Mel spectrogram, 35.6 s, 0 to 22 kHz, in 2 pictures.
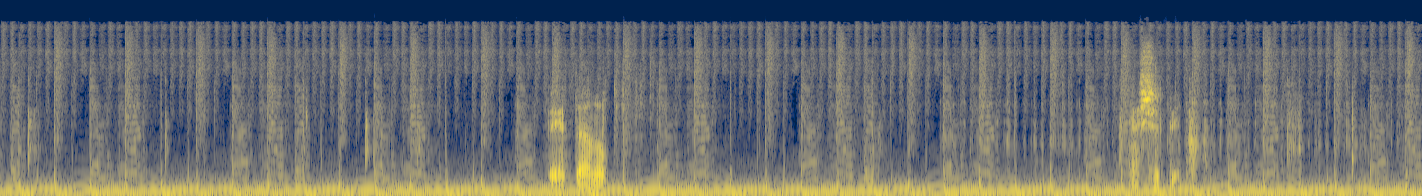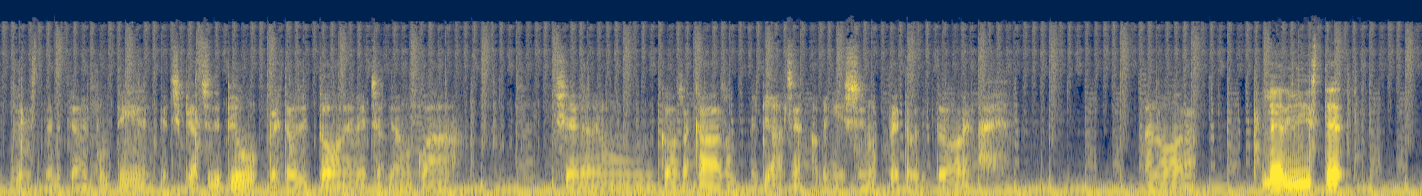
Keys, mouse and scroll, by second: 1.6 click, 3.8 Caps_Lock, 4.7 p, 5.4 e, 6.2 a, 7.5-11.2 typing, 11.4 click, 13.2 s, 13.8 p, 14.4 a, 17.7 ., 18.6 click, 18.9 ., 19.4 click, 19.5 ., 20.7-21.8 drag, 23.0 click, 23.4-24.9 scroll down 10, 25.2 click, 27.8 click, 29.2 click, 29.4 click, 29.6 click, 29.8 click, 30.1 click, 30.4 click, 31.8 click, 34.4-35.5 typing.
